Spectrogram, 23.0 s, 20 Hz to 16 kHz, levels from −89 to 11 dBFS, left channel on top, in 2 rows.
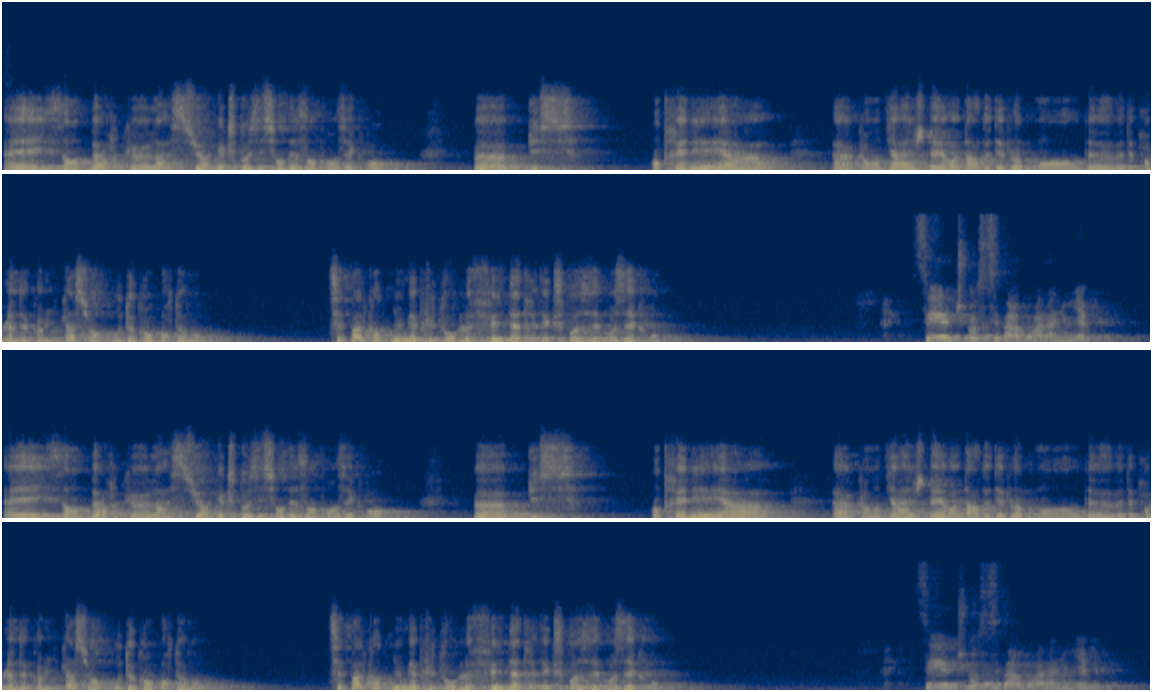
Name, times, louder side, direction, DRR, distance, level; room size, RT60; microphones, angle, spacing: voice 1, 0.0-3.8 4.7-5.8 6.5-7.7 8.3-13.5 14.8-18.1, equal, ahead, 0 dB, 2.4 m, -30 dB
voice 2, 20.7-22.4, left 4 dB, 70° left, 3 dB, 2.7 m, -34 dB
25.5 x 23.5 x 5.2 m, 1.3 s
head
